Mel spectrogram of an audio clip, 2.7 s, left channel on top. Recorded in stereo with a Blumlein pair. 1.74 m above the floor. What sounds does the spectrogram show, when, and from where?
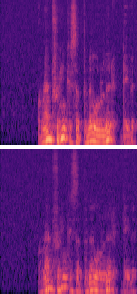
0.8 s a man speaking: 60° left, 1.7 m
